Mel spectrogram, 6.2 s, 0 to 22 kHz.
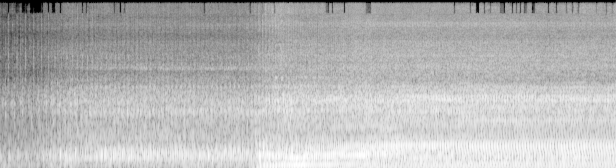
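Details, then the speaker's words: Linhai Rustler 260 automatic quad: starts easily and idles smooth in neutral, but when revved picks up then hangs at a muffled smothering drone; bogging, cause unknown after new plug, spark, fuel and carb cleaning checks. "it starts up fine as you start driving it revs up but it doesn't give up properly it sounds like quite a smothering sound"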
